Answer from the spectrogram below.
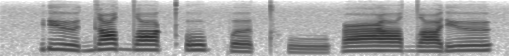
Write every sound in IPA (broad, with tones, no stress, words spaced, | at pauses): ɾʲø˦˨di˦ dˤœ˦kʼo˦ pə˧tʰu˨ | ʕa˦ dˤi˧ɾʲø˦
